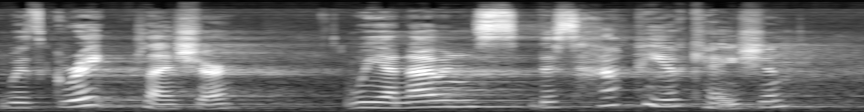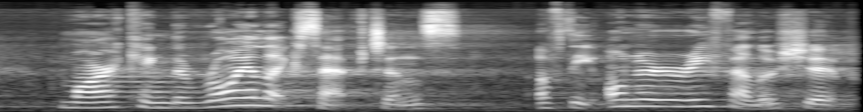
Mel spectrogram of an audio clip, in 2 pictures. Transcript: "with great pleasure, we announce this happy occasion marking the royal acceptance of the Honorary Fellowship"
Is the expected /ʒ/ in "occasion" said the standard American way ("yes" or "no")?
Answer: yes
